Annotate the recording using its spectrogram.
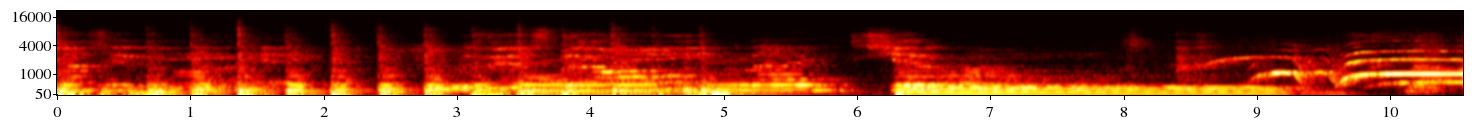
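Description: Guitar strummed in a steady rhythm, then a final chord struck about six seconds in and left ringing. Near the end, rising-and-falling whistles and whoops from the audience begin.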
